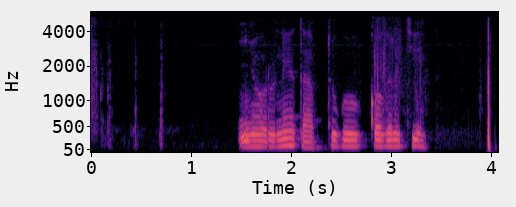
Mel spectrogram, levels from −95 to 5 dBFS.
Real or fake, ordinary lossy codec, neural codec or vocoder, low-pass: real; none; none; 5.4 kHz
